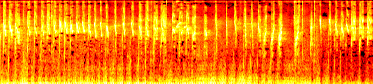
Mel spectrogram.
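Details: A young long-tailed shrike learning its song from master recordings runs through a fast, scratchy string of high chattering and warbled notes, about three a second, over a faint low hum.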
